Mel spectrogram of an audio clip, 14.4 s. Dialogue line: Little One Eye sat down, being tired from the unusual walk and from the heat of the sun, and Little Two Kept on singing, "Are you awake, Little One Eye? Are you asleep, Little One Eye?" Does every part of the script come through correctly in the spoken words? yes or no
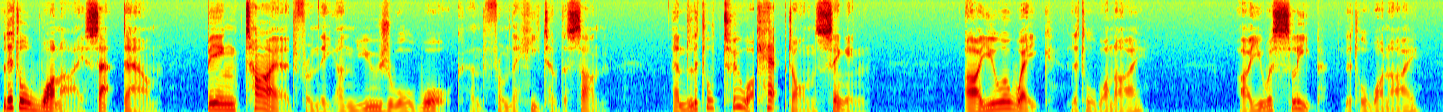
yes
